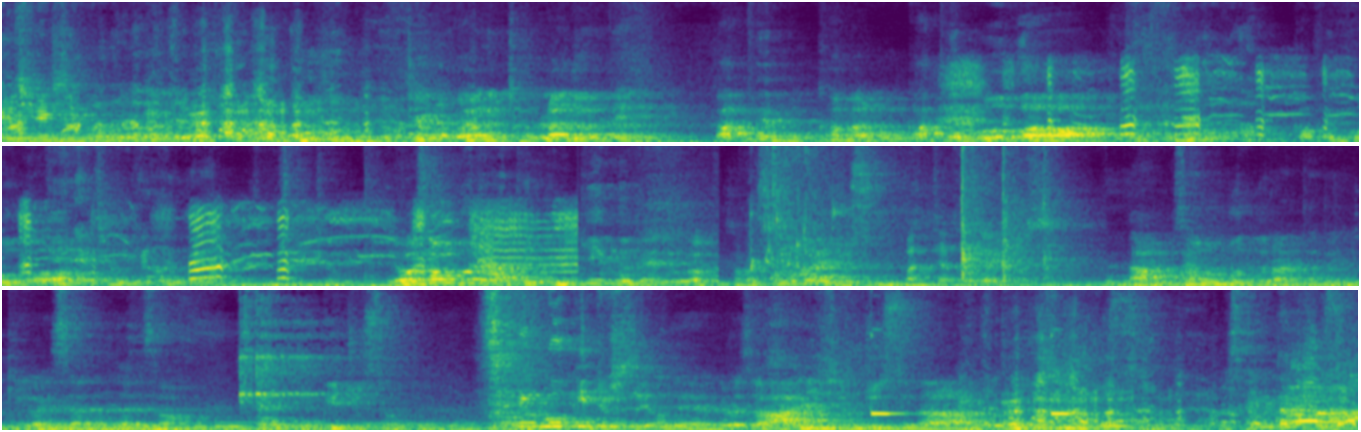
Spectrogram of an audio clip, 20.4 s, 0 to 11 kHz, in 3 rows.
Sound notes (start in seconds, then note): 0.0 laughter; 6.3 in Jeolla dialect; 8.5 keeps laughing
